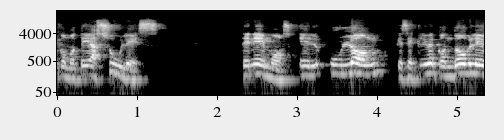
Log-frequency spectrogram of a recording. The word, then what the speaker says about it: oolong: Tenemos el oolong, que se escribe con doble O, O-O-L-O-N-G, oolong, con dos O que en inglés se pronuncian las dos O como si fueran una U, ¿sí?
